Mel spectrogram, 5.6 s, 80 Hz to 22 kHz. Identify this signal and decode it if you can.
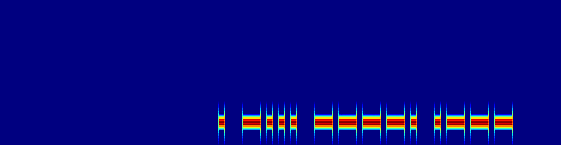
Morse code, heard as a keyed tone, about 25 wpm, 700 Hz. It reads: EB9J
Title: Speed-Racing - Four Letter-Number Combinations - 20wpm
